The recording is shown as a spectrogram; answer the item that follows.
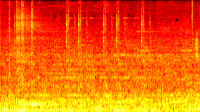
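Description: Video slot machine playing its game music with sharp clicking sounds as a spin plays.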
